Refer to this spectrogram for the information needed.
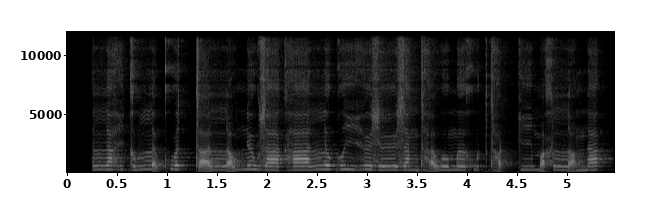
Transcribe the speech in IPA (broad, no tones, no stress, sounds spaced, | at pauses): lː a ɦ i ɡ ə w lː a̰ kʷʰ ɑ tː a̰ lː ɑ̰ w n ø w z aː ɡʱ aː lː ə ɡʷ iː ɦ ø z øː z a ŋ dʱ a̰ w o m əː x w ə k dʱ ɑ̰ kː iː m ɑ̰ x lː ɑ̰ ŋ n a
